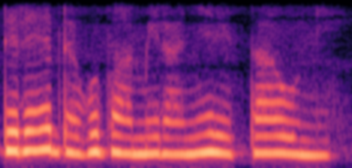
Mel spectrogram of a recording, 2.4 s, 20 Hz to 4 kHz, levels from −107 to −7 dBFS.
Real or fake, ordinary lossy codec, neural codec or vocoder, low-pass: real; Opus, 64 kbps; none; 3.6 kHz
